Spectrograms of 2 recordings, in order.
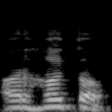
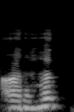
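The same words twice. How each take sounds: First: The final t is fully sounded with a vowel. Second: The final t is cut short with no vowel. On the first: The speaker calls it right. "तचा उच्चार पूर्ण करा" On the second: The speaker calls it wrong. "कमी केला तर तचा पाय मोडल्यासारखं होणार ना. अर्हत नाही"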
